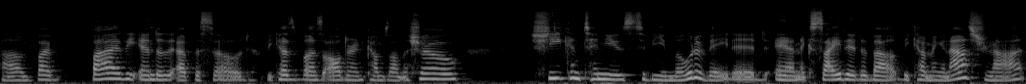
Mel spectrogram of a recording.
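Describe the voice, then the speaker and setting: A woman with an American accent at a fairly high pitch, moderate pace and vocal fry. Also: ordinary pitch variation. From Los Angeles, South Central. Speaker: aerospace engineer. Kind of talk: interview.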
